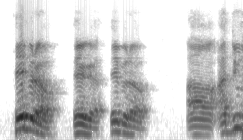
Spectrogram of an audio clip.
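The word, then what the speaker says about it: Thibodeaux: It's Thibodeau. There you go. Thibodeau.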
